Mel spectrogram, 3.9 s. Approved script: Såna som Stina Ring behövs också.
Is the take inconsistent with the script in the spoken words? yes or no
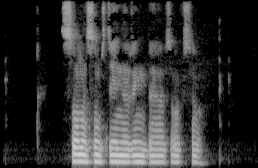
no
